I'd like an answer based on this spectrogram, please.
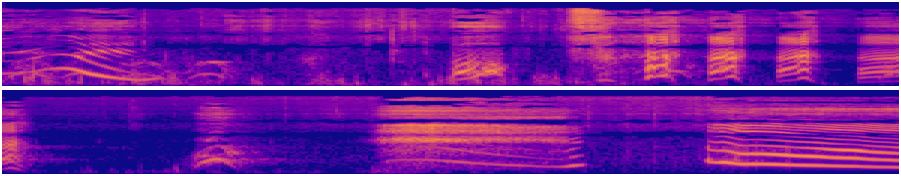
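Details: Two Great Danes, a three-year-old and an eight-week-old puppy, playing together for the first time; high sliding whines and squeaky yips, some with bright overtones, come in bursts with short pauses, and a woman's voice is heard in between.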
